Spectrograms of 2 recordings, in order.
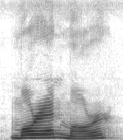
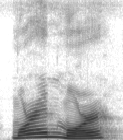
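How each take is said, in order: Both takes have the same delivery.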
